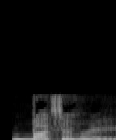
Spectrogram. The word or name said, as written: bottomry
